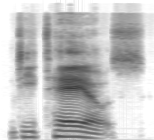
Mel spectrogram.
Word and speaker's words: details: detail fala aí comigo details details essa aqui é é parecida né detalhes details pelo menos o acento aqui o a sílaba mais forte é a mesma né que é oils skiping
